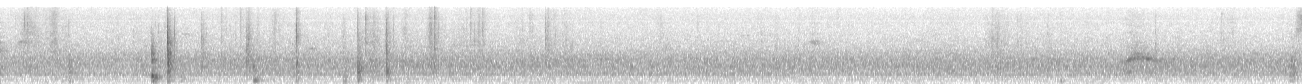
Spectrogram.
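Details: A honey bee colony, its hive struck by demolition crews at an abandoned home in Mission, Texas, hums steadily while being rescued for relocation; an even drone runs throughout, with occasional sharp clicks and bumps early on.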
